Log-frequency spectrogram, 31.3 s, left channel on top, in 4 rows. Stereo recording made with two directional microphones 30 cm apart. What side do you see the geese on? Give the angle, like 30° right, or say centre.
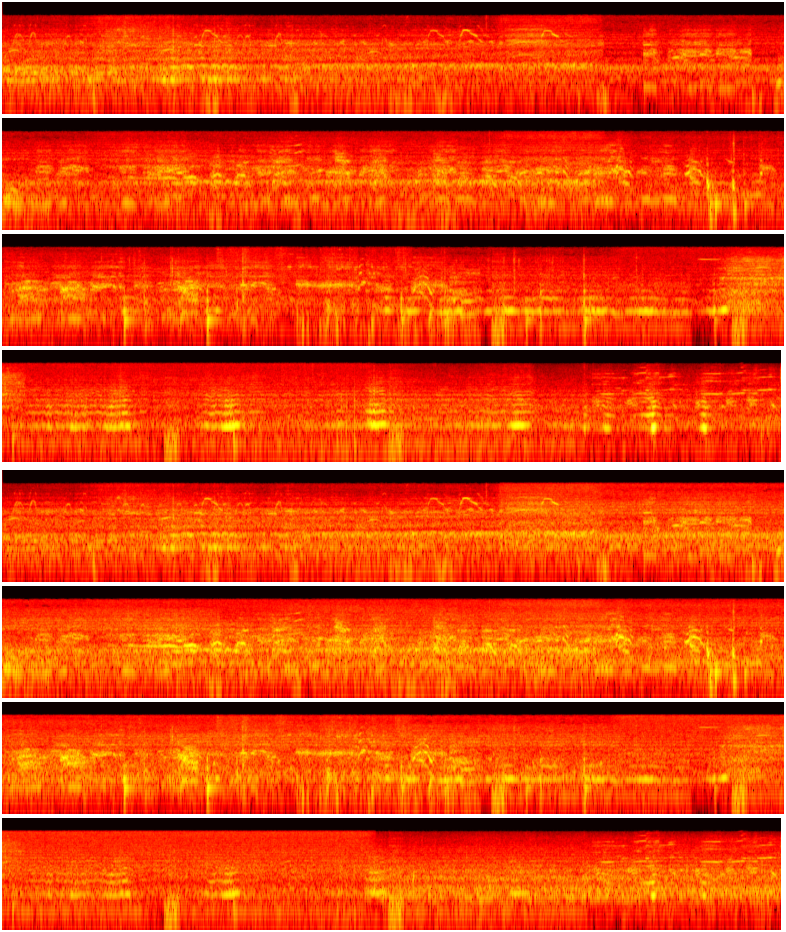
10° right.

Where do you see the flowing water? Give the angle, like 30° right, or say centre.
60° right.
